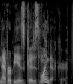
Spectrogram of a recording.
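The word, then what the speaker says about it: Leyendecker: Loindecker. – I even looked up the pronunciation because it's spelled like something completely different.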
